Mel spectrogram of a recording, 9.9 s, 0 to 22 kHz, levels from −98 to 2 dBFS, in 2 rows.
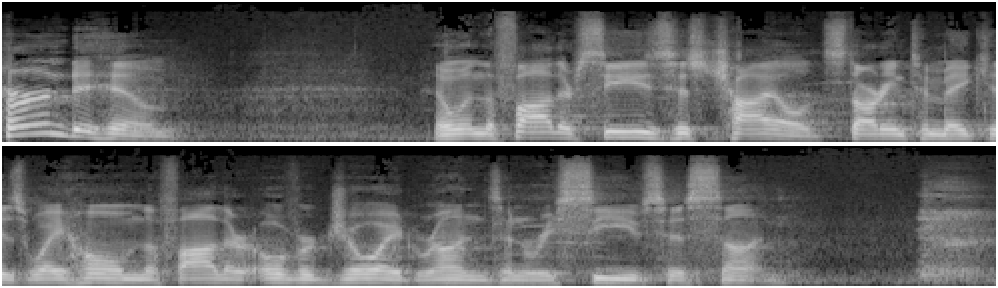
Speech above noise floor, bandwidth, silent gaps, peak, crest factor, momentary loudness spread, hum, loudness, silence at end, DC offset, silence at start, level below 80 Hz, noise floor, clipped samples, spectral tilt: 29 dB; 17 kHz; none; -6 dBFS; 18 dB; 10 LU; none; -22 LUFS; 0 s; under 0.1%; 0 s; -66 dBFS; -51 dBFS; under 0.1%; -4 dB/octave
